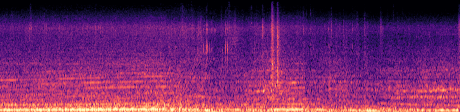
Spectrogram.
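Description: Citroën Saxo race car's engine heard from inside its stripped cabin, running at a fairly steady pitch under way, dipping slightly near the end. A short sharp click cuts through about halfway.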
